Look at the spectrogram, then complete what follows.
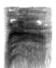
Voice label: anger; tinker

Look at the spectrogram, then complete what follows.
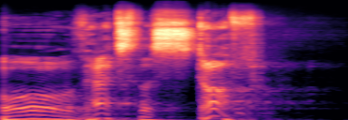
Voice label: scepter announce in game; dota

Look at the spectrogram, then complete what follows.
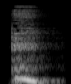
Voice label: treant pain

